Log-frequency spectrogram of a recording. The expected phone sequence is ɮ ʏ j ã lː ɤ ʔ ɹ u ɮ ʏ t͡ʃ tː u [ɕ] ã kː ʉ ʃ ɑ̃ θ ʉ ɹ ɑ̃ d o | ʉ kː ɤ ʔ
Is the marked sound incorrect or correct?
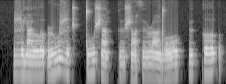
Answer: incorrect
